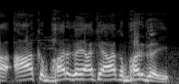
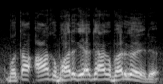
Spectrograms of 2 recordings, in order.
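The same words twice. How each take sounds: First: Slow, drawn-out question to the class; धीमा सवाल. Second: Said in the usual way. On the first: Shown as a demonstration. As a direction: stretch each word so students catch the choice. (धीरे-धीरे खींचकर पूछा गया सवाल)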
